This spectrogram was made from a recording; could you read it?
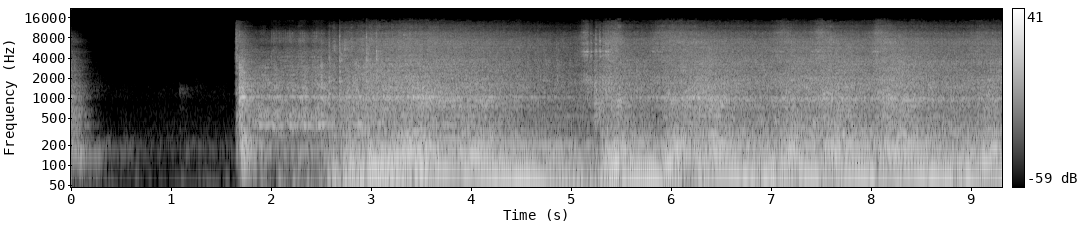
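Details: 1971 Triumph Spitfire MK III four-cylinder starting after 14 years: short crank, then catches and settles into a steady even idle, slight rattle noted; normal start and idle.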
